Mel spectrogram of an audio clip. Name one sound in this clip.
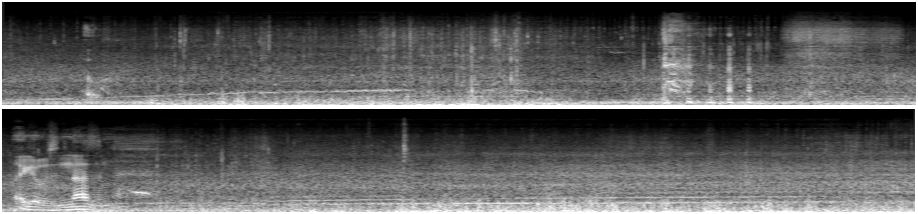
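An electric bike motor whines, rising in pitch as it speeds up.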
